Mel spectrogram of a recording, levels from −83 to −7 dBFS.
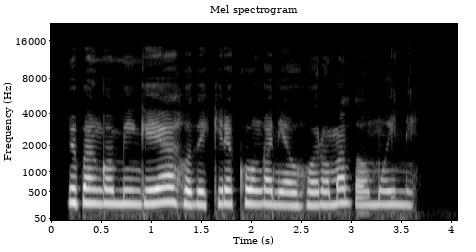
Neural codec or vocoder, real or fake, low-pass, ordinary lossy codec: none; real; 14.4 kHz; none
